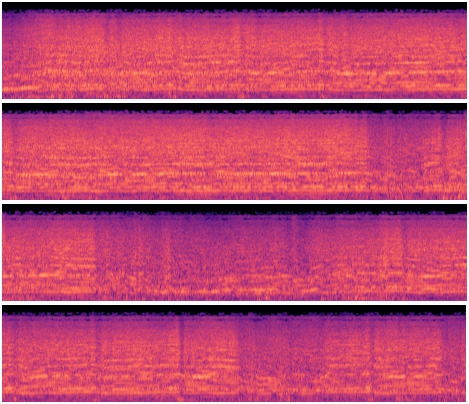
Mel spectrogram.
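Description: A racing car engine screams at high revs, rising in pitch and dropping sharply with each gear change.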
